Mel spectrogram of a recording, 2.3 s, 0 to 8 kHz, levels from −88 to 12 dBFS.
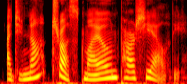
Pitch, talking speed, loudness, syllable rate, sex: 215 Hz, 180 wpm, -17 LUFS, 4.6 syllables/s, female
